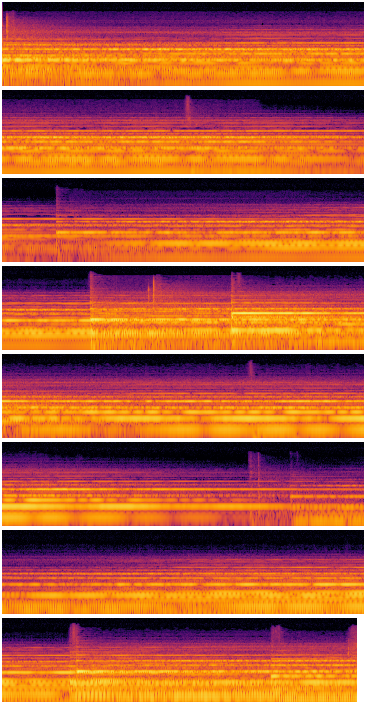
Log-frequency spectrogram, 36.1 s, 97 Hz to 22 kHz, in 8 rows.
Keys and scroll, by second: 0.1 j, 8.3 s, 11.3 b, 11.6 x, 14.7 s, 15.3 j, 23.7 space, 25.5 j, 26.7 space, 29.1 space, 33.9 space, 35.1 p.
